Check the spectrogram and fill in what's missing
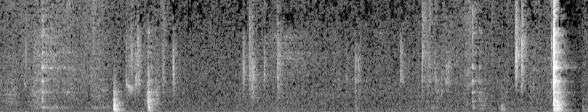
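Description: Sparse scraping and tapping of a spatula against a mixing bowl while folding gluten-free milk chocolate chip cookie dough, a few sharp knocks spread over quiet pauses.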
